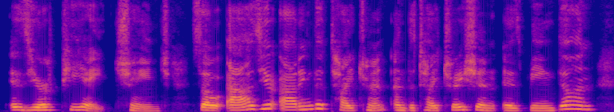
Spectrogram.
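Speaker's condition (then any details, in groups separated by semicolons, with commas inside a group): No condition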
